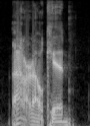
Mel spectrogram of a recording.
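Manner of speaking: grouchy, grumpy, dismissive dad voice. Imitating a dad answering his kid's question: imitating a kid's grumpy dad. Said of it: "That's my impression of that kid's dad".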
